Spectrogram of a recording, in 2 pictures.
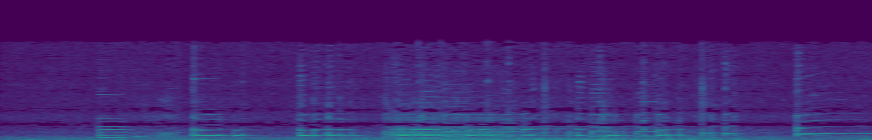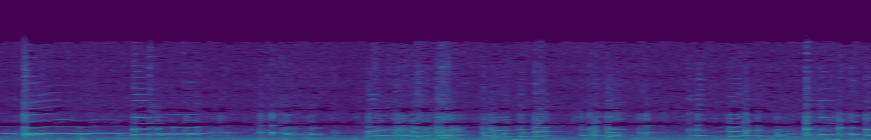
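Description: Unplugged solid-body electric guitar played fast with a pick, so only the bare strings sound: quick runs of short single notes (shredding), with a wavering, bent note about four seconds in.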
